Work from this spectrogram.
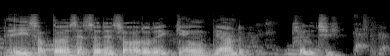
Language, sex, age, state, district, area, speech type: Odia, male, 45-60, Odisha, Balasore, rural, read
